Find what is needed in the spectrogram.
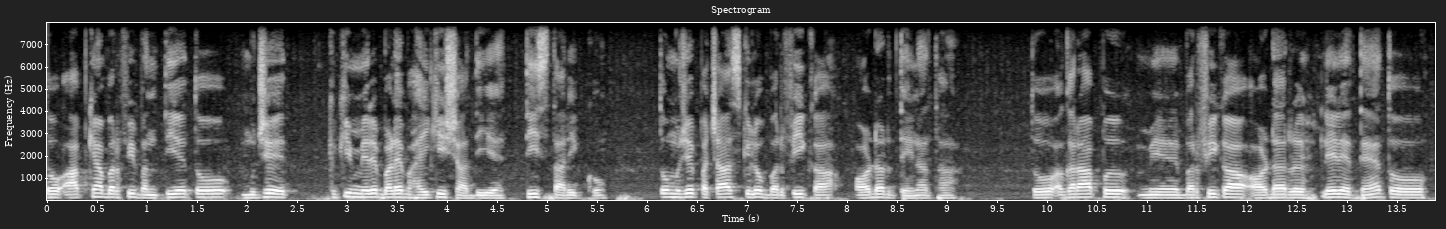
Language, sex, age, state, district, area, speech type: Urdu, male, 18-30, Uttar Pradesh, Shahjahanpur, urban, spontaneous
